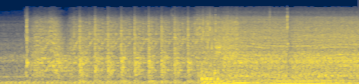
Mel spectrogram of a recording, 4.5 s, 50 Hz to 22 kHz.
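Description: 2003 Chevrolet Monte Carlo's V6 cranking over on a jump pack for about two seconds, then catching about two and a half seconds in and settling into a steady idle: the jump start has worked.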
